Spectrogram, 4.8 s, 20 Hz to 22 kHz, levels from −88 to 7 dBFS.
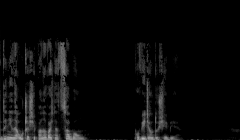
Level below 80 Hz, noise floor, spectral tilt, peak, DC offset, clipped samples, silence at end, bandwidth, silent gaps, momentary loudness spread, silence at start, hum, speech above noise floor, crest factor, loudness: -74 dBFS; -82 dBFS; -4.5 dB/octave; -20 dBFS; under 0.1%; under 0.1%; 1.3 s; 16 kHz; none; 13 LU; 0 s; none; 46 dB; 18 dB; -36 LUFS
